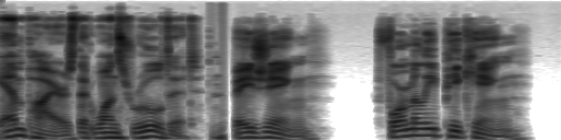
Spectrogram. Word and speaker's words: Beijing: In Mandarin Chinese, the city's name is Beijing, meaning northern capital. Bay equals north. Jing equals capital.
